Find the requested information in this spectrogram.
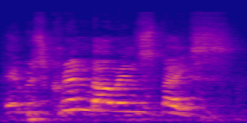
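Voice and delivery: loud, high, slow story opener; storyteller announcement. Acted. Comic telling his space Christmas tale to the crowd, in a big announcing voice. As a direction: boom out the start of the tale.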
